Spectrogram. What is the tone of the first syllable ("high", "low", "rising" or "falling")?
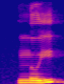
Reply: rising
